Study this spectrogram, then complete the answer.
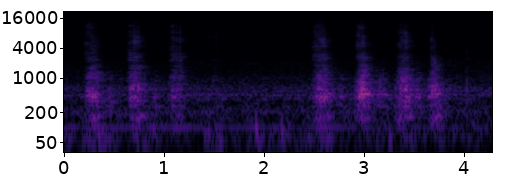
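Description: Scissors snip through fabric for a maxi A-line dress in short, evenly spaced cuts, a few quick strokes, a pause, then several more, close and fairly quiet, with no talking.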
